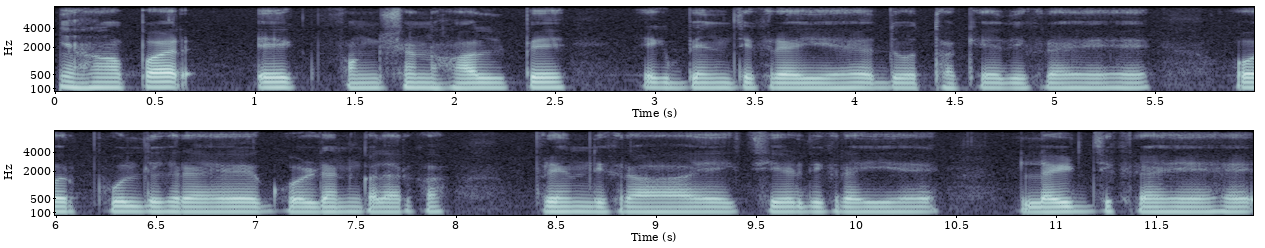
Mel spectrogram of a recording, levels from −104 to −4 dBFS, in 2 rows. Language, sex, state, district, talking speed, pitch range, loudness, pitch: Hindi, male, Andhra Pradesh, Anantapur, 195 wpm, 130-135 Hz, -27 LUFS, 130 Hz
